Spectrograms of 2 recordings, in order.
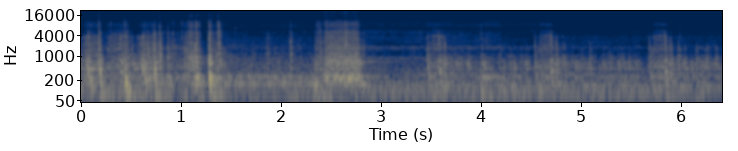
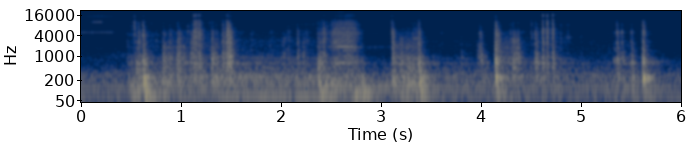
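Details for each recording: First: New HP Smart Tank Plus 555 wireless printer on first start-up initializing: quiet whirring with scattered clicks and short motor bursts as carriage and pumps cycle; owner suspects ink flowing; normal initialization. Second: HP Smart Tank Plus 555 printer, new, idle after printing: quiet hum broken by short clicks and whirring bursts every second or so; owner suspects Wi-Fi trying to connect or a power-on signal, unconfirmed; intermittent mechanism noise.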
